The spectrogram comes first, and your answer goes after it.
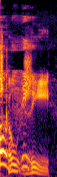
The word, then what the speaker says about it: Coach Z: My name is Coach Z. Pronounced with an O-Z.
